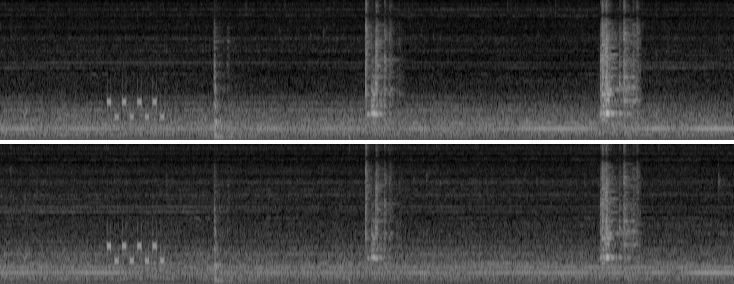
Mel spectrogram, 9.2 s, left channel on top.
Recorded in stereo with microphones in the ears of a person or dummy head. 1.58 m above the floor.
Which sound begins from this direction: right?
A phone ringing, at 1.3 s.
